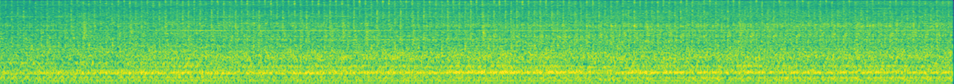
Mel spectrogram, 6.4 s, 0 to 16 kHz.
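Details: Peugeot 307 1.6 16V 110 at idle: steady idle with a fine ticking clatter riding over it, about three per second; abnormal engine noise, cause not identified.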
